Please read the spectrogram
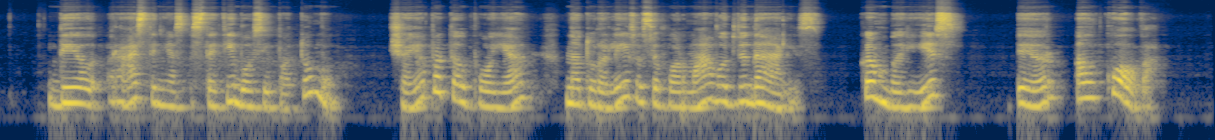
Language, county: Lithuanian, Alytus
